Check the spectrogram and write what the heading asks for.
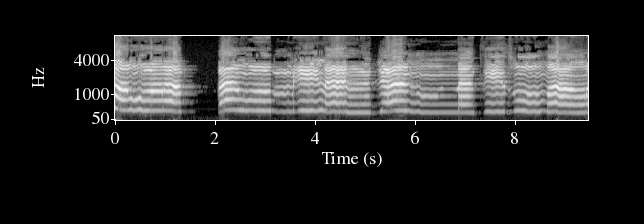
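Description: A solo male Quran reciter chanting in the ornamented mujawwad style, holding long high notes with wavering melodic turns. He sings in several phrases broken by short pauses for breath.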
